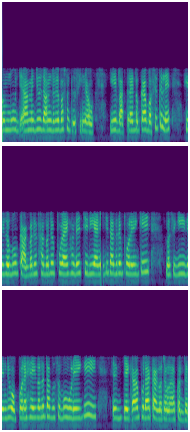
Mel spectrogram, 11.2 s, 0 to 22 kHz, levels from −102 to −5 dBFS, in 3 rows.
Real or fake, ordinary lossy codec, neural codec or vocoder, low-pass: fake; none; codec, 16 kHz, 4.8 kbps, FACodec; 3.6 kHz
